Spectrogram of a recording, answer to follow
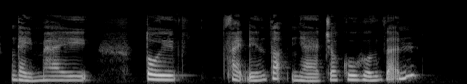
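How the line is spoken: Sobbing breathlessly. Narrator (Vietnamese): Hàn Gia Khang khóc không ra hơi nữa, nức nở nói

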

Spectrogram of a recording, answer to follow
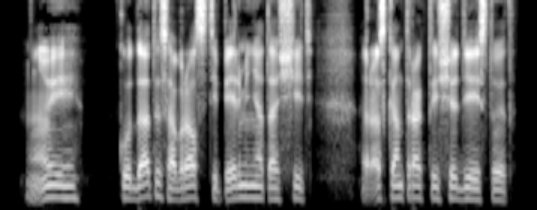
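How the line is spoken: Gloomy question. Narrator (Russian): Мрачно поинтересовался я

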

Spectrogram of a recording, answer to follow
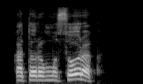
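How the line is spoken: Snorting hmph. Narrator (Russian): хмыкнул Суворкин

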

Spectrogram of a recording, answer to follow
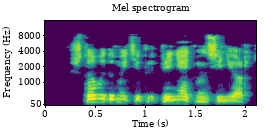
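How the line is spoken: Plain. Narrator (Russian): спросил Гурвиль

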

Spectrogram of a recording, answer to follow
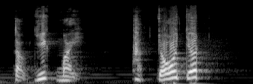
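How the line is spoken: Furious screaming. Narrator (Vietnamese): Cơn giận bùng lên não, hắn ta gào lên

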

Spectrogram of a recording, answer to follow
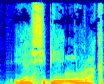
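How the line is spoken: Hoarse rasp. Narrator (Russian): прохрипел Гумилев

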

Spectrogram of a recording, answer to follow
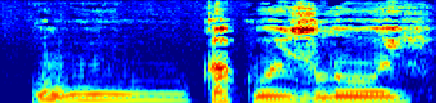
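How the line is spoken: Thoughtful drawl. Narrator (Russian): задумчиво протянул посетитель

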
